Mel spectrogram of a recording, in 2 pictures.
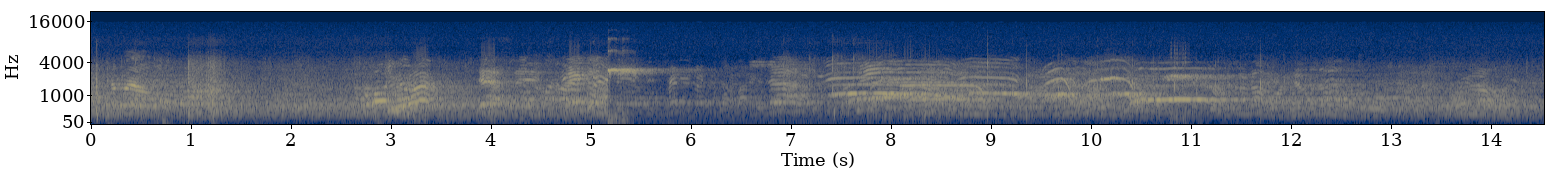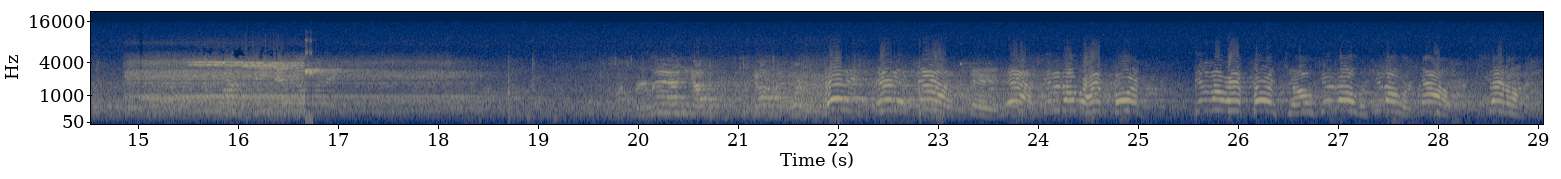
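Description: Young people shout and call out to each other in a large echoing hall.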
